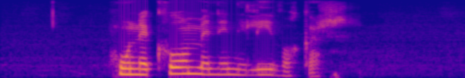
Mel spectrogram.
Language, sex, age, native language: Icelandic, female, 30-39, Icelandic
